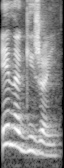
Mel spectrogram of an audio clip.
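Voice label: "энӧ гижӧй", Komi, female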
